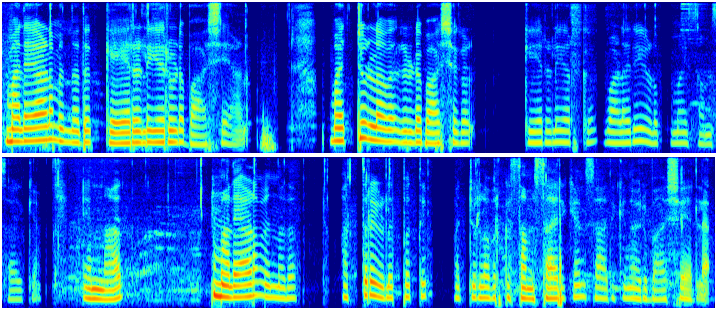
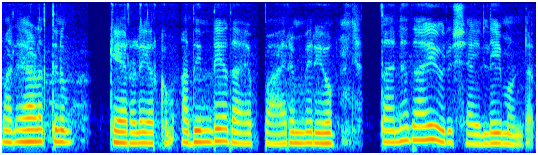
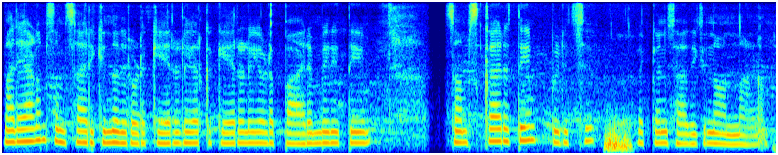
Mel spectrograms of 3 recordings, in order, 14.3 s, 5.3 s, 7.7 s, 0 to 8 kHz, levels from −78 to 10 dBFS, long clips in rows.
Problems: background sounds at intervals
